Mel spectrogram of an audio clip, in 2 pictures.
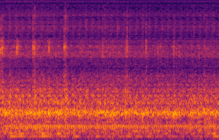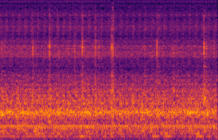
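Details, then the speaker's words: Rear hub motor of a Mercane Wide Wheel electric scooter spinning: fast, regular ticking over a steady motor whir, as if something came off and small parts are loose inside the hub; cause unknown. "I don't know what it is but it is sound like this little boot that's losing their necks just spinning around but it just sounds terrible"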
